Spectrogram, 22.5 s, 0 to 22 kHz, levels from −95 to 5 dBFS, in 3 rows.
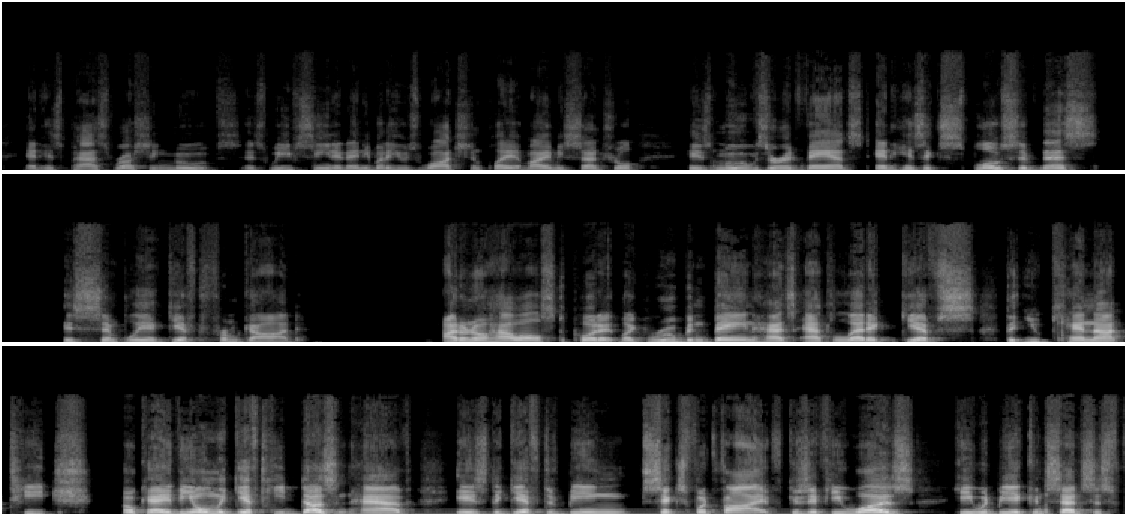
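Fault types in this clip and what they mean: Automatic gain rising: The automatic gain control treats the input as too quiet and keeps raising its gain. Here it climbs slowly by about 23 dB from 0.13 s to 17.07 s, so the speech and the background noise swell together rather than the voice alone getting louder. On a waveform the envelope widens steadily across that stretch. On a spectrogram the whole frequency range, including the noise floor between phrases, brightens gradually.
Mains hum: Power-line interference, from a ground loop or a nearby transformer, leaks into the signal as a steady low tone. In this clip it sits at 50 Hz from 17.62 s to 20.58 s, roughly 25 dB below the speech, so it drones quietly underneath. A spectrogram shows a thin, unbroken horizontal line at 50 Hz, with possible faint harmonics above. A zoomed waveform shows a slow periodic ripple in the gaps between syllables.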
